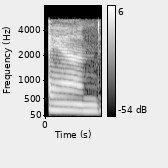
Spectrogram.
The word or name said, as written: and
